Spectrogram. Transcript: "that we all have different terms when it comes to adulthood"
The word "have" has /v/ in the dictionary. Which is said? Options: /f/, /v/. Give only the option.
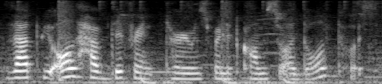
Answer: /v/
